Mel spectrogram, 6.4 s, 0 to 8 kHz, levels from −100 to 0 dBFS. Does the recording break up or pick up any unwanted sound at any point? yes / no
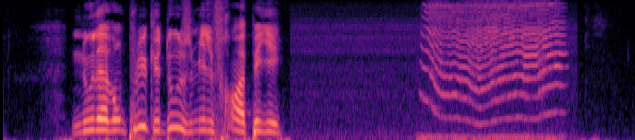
yes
